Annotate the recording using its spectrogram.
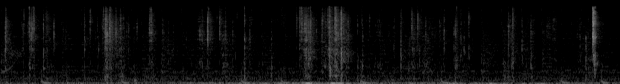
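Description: Foil trading-card booster pack wrapper crinkling and tearing as it is pulled open, in separate rustles with the strongest about one second and three seconds in, and a sharp snap just before the end.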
